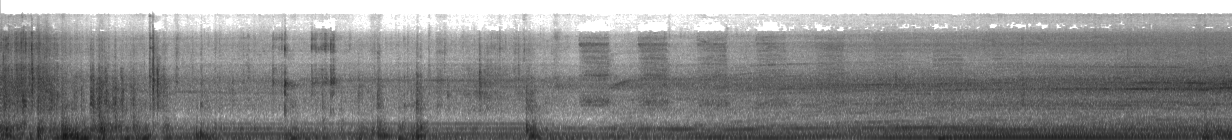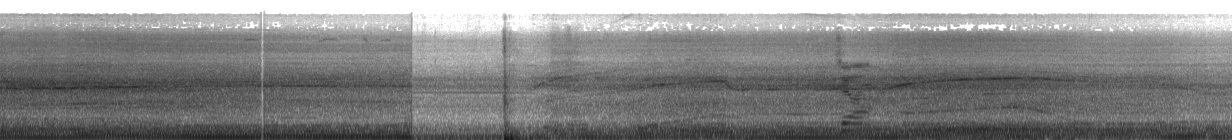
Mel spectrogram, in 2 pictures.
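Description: Refuse lorry's rear bin lift tipping wheelie bins, with several sharp plastic-and-metal knocks in the first few seconds. Then the diesel lorry pulls away, its engine rumble swelling as it passes close by, and it carries on driving off.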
